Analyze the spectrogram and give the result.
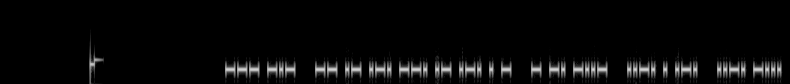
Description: Morse code, heard as a keyed tone, about 40 wpm, 700 Hz. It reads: OK MARGARET TNX FER FB
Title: Practice QSO - Exchange 4 - Ending - 40wpm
